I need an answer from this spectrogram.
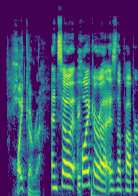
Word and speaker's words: Heuchera: like to we has a wonderful line of heuchera and when I told him that he had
